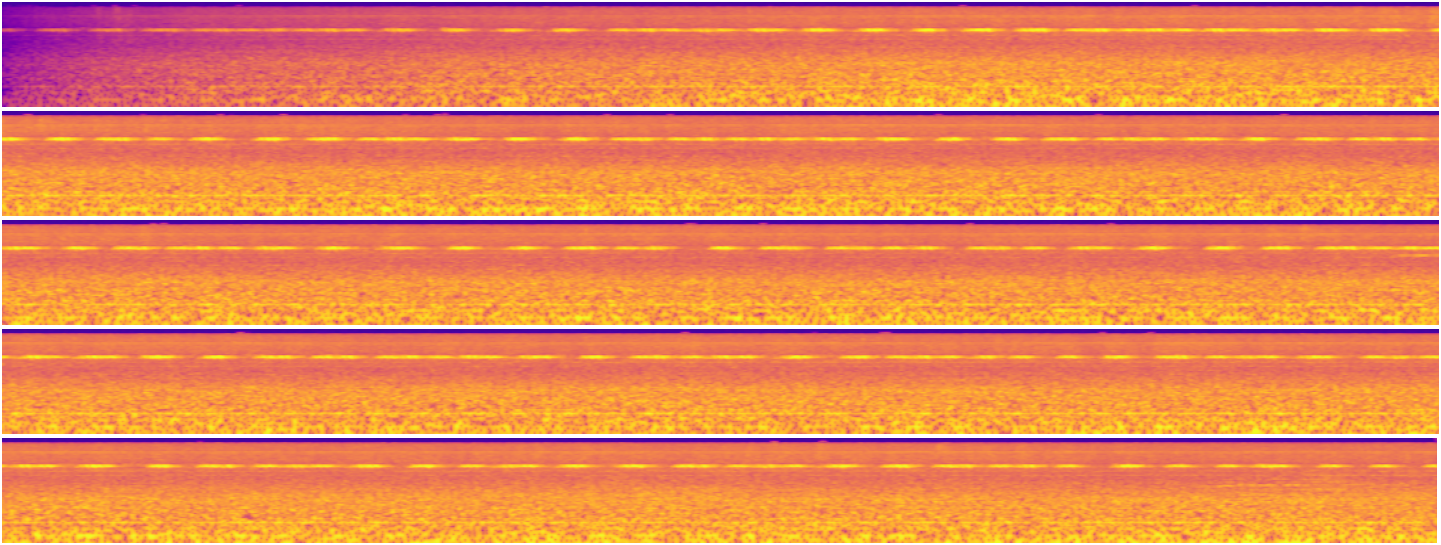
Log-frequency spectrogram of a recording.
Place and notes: Woodbine Ave, East York, ON, Canada - Crickets, late evening.
Common field crickets, with a brief intervention from a passing aeroplane.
